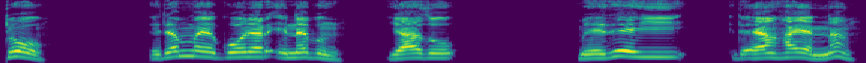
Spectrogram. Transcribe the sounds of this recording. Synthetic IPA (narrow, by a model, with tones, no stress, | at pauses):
to˦˨ | ʔɪ˨dɐ˦mːa˨jɡʷoː˦nɐ˦rʔɪ˨nɐ˦bɪ˨ŋ | jaː˦zoː˦ | me˨ze˦˨ji˦ | da˨jɐ˦ŋɦa˦jɐ˨nːɐ˦˨ŋ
